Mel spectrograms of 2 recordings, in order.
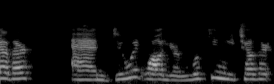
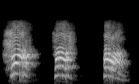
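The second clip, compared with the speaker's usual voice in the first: loud ha ha ha laugh; 9 semitones higher, 10 dB louder than usual. Shown as a demonstration. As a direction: bark out three open laughs. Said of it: "In you go".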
